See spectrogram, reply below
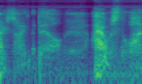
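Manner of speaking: hushed, soft, breathy whispered aside. Retelling how a president sounded at an event: imitating Joe Biden whispering. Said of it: "whispering, he's like".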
